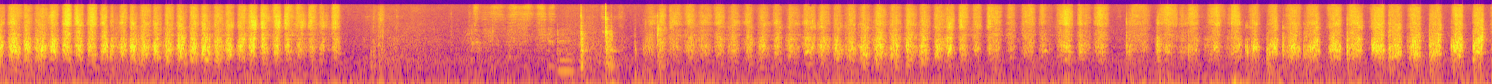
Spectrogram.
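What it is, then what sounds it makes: Brush strokes on a stretched painting canvas. A paint brush rubs quick, repeated strokes along the right side of a large, oil-painted stretched canvas held steady by the other hand. The result is a soft, rhythmic scratchy brushing with a mid-range papery texture. The strokes quiet to a light hiss for about a second around the four-second mark, then resume.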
